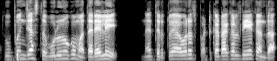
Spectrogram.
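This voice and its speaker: A man's voice: on the high side, fast, a bit bright, no echo, studio quality, natural voice. A man voicing an exasperated, timid middle-aged father in a cartoon comedy, with a Vidarbha Marathi accent and a pleading tone.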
